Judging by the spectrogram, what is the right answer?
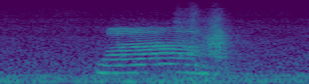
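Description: A pet cat gives one short, faint meow, a clear rising-and-falling call of about half a second against a quiet room.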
